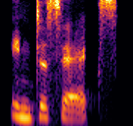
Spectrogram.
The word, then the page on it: intersex: Indian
